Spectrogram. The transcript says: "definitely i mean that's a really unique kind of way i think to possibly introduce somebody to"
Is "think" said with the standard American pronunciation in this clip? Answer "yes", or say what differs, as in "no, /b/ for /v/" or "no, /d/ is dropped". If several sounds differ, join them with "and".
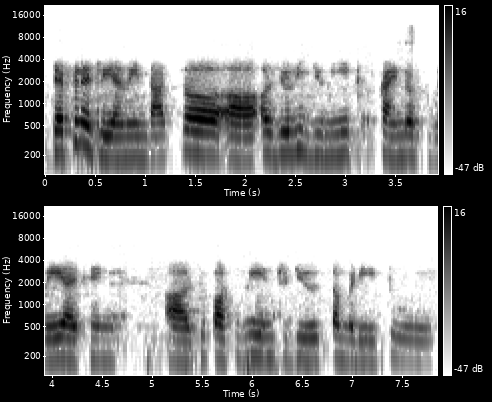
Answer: no, /t/ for /θ/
